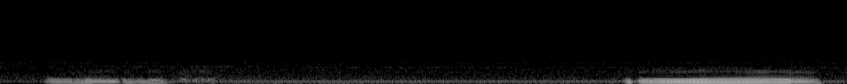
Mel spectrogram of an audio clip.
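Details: Relaxing pit bull mix, a staffy type, snoring while resting; two low, rumbling snores with steady harmonic tone, the second longer and louder, separated by a quiet stretch with a faint steady hum behind.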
